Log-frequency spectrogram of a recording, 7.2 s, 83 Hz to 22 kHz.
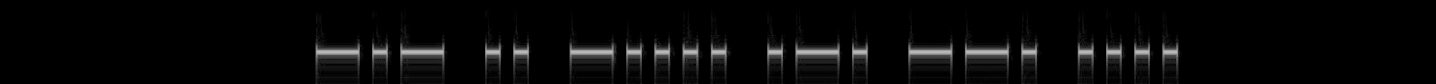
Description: Morse code, heard as a keyed tone, about 18 wpm, 700 Hz. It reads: KI6RGH
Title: Speed Racing - USA 2x3 Call Signs 17wpm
